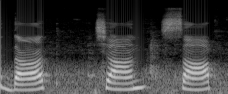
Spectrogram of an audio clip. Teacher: इसका उच्चारण नाक और मुंह से होता है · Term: चंद्रबिंदु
